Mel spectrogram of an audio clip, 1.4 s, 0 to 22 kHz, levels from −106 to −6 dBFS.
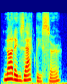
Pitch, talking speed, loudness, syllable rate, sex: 200 Hz, 135 wpm, -18 LUFS, 4.3 syllables/s, female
